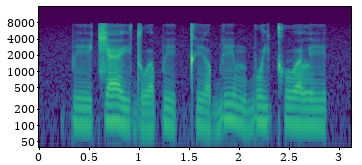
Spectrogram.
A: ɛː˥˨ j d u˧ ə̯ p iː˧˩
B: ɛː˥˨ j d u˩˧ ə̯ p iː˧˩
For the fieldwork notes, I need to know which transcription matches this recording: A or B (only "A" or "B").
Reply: B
